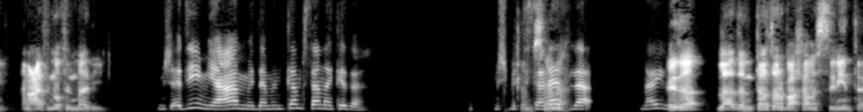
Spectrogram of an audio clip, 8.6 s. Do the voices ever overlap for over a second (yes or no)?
no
